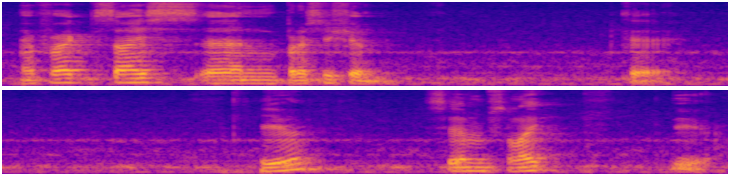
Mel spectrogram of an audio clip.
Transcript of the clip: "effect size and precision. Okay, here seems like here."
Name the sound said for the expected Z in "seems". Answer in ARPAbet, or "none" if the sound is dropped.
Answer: S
